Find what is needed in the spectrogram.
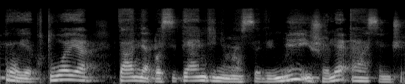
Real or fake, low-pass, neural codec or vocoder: fake; 14.4 kHz; autoencoder, 48 kHz, 32 numbers a frame, DAC-VAE, trained on Japanese speech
